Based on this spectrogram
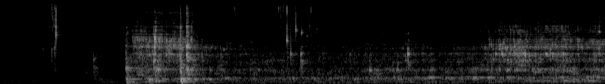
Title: Interesting kitchen sinkdrain with drainbasket and gurgling sound (2)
